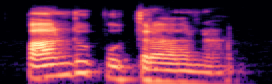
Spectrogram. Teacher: la na ha sufrido una retroflexión convirtiéndose en na, porque va precedida de una ra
